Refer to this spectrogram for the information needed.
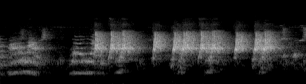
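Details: Kept male common quail (bulara) in a run of rapid calls. A softer lower phrase gives way to loud buzzy triple notes in quick succession.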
